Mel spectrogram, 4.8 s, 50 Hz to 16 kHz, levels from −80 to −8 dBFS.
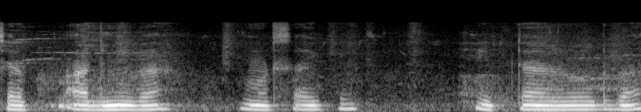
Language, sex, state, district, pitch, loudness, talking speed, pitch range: Bhojpuri, male, Bihar, Muzaffarpur, 135 Hz, -15 LUFS, 85 wpm, 135-140 Hz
